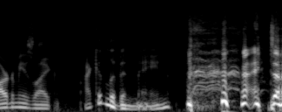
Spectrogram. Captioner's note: laughs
